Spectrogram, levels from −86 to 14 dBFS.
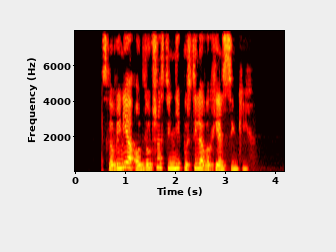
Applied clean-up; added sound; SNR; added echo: neural mask model RNNoise.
